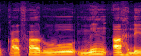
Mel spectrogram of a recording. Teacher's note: یہ حروف مدہ ہے، اور واو ہے تو کفروا من اہل، نون جو ہے یہاں اظہار ہے کیونکہ نون ساکن کے بعد حمزہ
